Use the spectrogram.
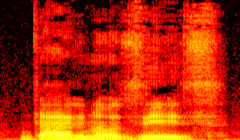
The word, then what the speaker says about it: diagnoses: form of diagnosis the the pl form is pronounced diagnoses and I accidentally I'm misten with pronounce diagnosis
